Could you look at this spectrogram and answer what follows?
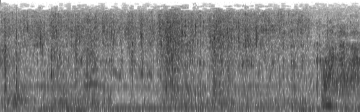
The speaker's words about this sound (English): I'm going to splash some water on my face.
